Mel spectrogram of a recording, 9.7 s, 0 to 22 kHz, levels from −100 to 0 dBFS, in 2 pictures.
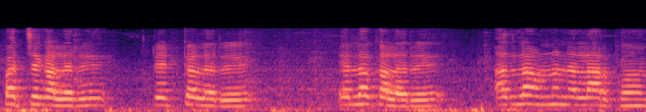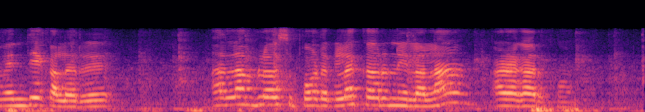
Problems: background sounds at intervals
